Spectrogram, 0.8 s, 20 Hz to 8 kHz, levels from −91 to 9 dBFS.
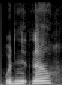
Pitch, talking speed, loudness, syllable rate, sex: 200 Hz, 215 wpm, -15 LUFS, 4.8 syllables/s, female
